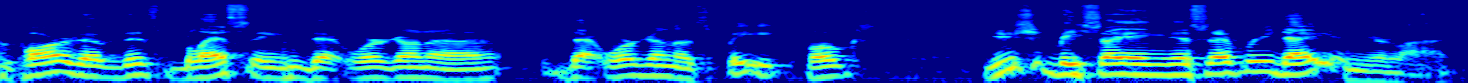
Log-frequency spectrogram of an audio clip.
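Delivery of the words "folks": ordinary talk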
